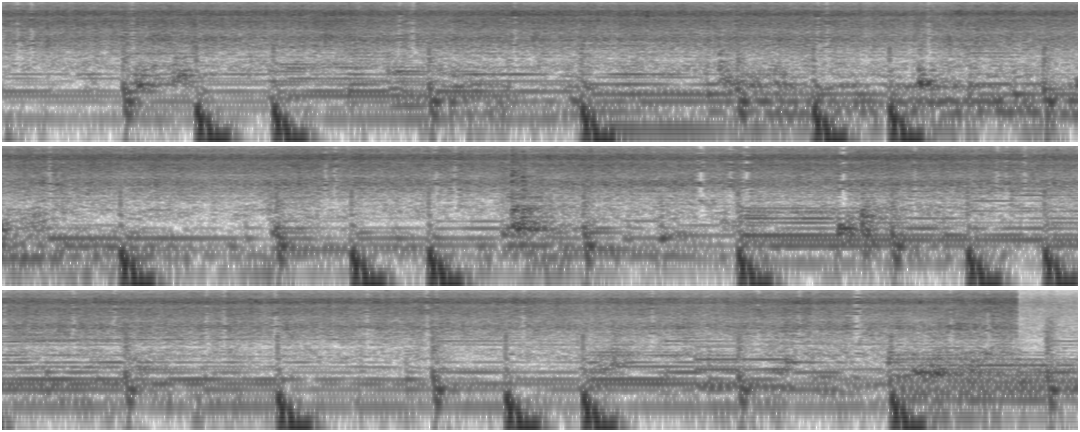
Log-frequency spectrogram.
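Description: Chopped okra frying in hot oil in a small pan: a steady loud sizzle, with the spoon knocking and scraping against the pan as the okra is stirred. The sizzle cuts off suddenly near the end.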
